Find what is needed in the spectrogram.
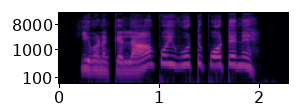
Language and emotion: Tamil, disgusted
